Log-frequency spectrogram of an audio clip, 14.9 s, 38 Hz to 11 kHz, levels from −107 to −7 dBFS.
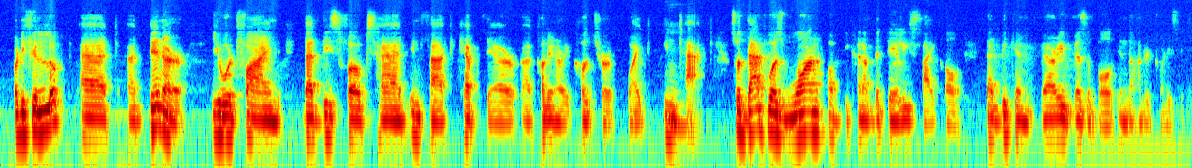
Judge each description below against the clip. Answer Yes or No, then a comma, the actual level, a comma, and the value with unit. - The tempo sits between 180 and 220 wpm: No, average, 165 wpm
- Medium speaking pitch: No, low, 100 Hz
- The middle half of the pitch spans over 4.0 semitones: No, average, 3.3 semitones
